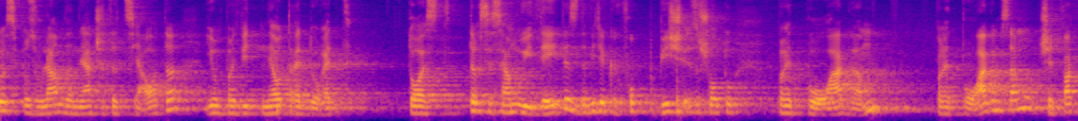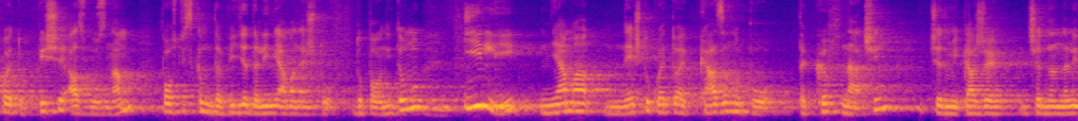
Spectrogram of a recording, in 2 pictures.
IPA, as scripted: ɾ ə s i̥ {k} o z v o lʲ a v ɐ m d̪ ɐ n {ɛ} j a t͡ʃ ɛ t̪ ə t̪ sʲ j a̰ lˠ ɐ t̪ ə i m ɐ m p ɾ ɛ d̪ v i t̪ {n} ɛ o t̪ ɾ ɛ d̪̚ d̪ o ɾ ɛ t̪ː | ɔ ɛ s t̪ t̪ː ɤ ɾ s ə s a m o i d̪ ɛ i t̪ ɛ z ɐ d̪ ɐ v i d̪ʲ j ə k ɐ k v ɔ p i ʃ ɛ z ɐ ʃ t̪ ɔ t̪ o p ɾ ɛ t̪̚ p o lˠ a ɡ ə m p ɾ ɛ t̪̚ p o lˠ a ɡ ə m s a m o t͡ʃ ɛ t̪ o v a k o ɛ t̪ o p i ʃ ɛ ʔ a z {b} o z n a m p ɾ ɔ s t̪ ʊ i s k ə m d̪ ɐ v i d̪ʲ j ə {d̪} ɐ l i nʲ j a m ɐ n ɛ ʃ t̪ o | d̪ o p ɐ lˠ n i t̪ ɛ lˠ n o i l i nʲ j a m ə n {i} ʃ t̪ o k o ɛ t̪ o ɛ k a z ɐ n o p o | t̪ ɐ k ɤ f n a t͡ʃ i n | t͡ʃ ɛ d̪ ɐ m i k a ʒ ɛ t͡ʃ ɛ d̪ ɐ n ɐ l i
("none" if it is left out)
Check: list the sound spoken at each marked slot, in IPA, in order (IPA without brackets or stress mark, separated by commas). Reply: p, ɛ, n, ɡ, d̪, ɛ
